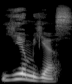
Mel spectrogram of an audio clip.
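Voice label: "емъяс", Komi, female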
